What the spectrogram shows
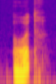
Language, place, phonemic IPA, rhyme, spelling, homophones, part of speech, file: French, Paris, /otʁ/, -otʁ, autre, autres, adjective / pronoun, Fr-autre.ogg
- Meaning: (adjective) 1. other 2. another 3. used to express the equivalence or resemblance between two or more things; second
